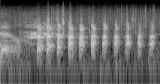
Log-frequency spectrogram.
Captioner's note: super Satanic laughter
